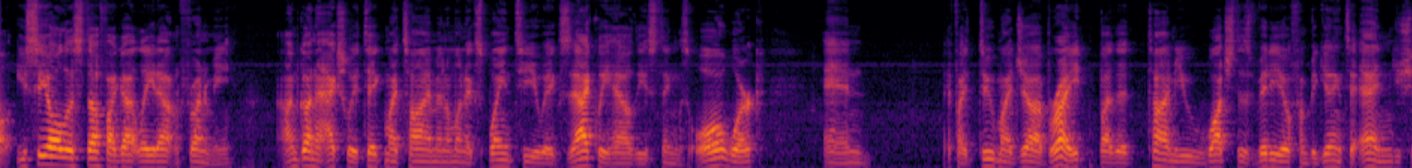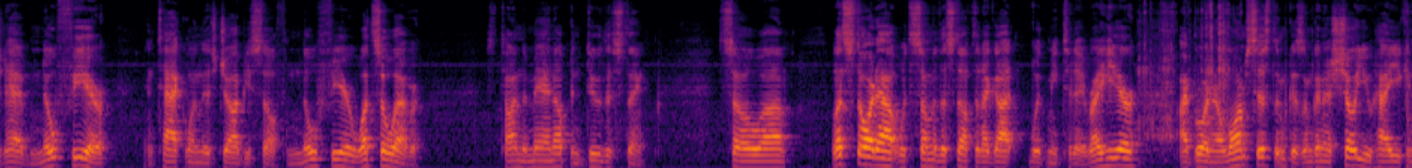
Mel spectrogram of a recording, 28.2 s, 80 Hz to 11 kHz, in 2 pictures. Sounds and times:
Speech: 0.0 - 8.8, 9.4 - 18.4, 19.0 - 20.6, 21.3 - 28.2.

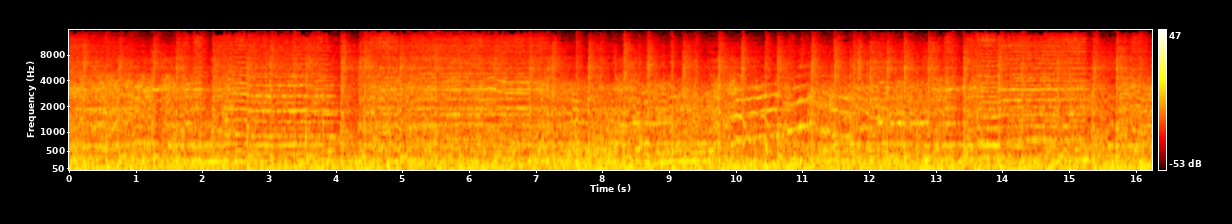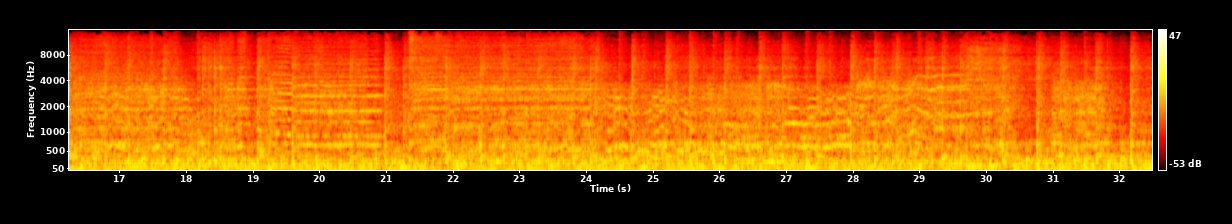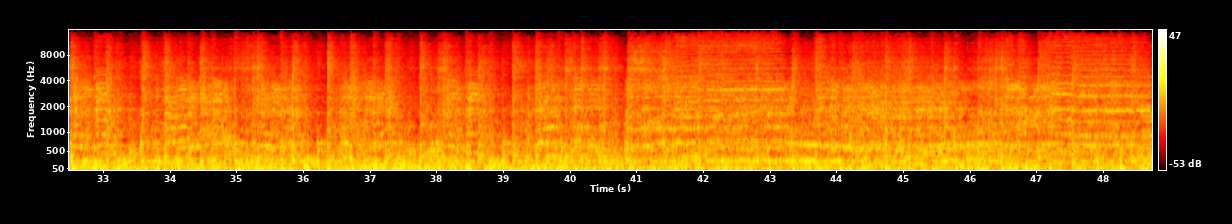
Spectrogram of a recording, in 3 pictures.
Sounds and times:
Music: 0.0 - 48.7.

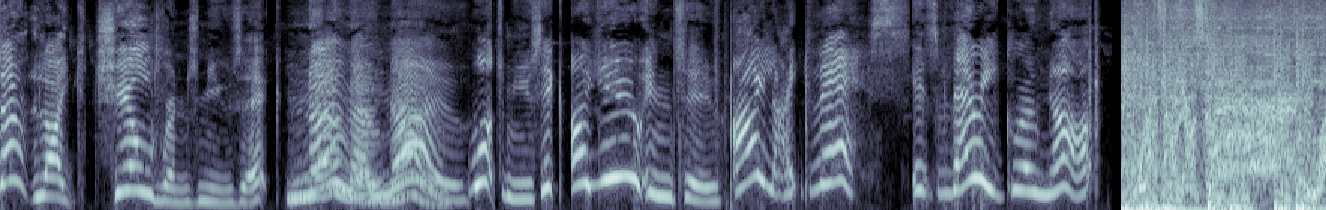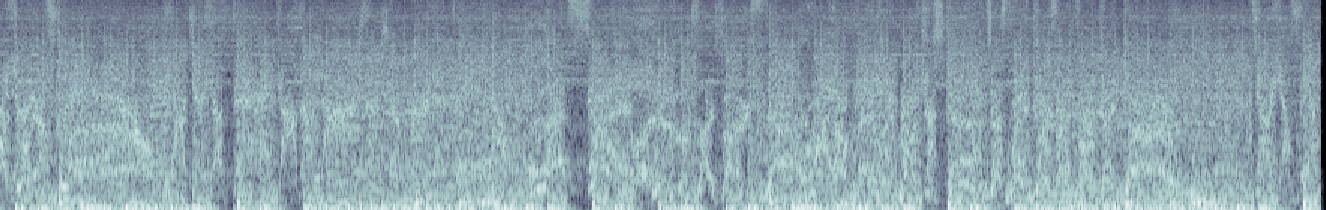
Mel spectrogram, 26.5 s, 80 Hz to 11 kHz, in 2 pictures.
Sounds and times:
Music: 11.2 - 26.5.

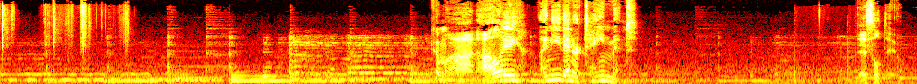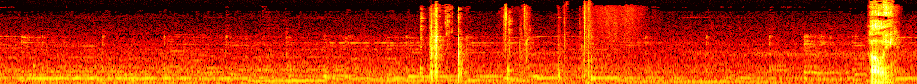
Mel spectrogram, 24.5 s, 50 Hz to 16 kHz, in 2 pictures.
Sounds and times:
Music: 0.0 - 24.4
Speech: 5.8 - 8.5, 11.4 - 12.0, 23.8 - 24.2.

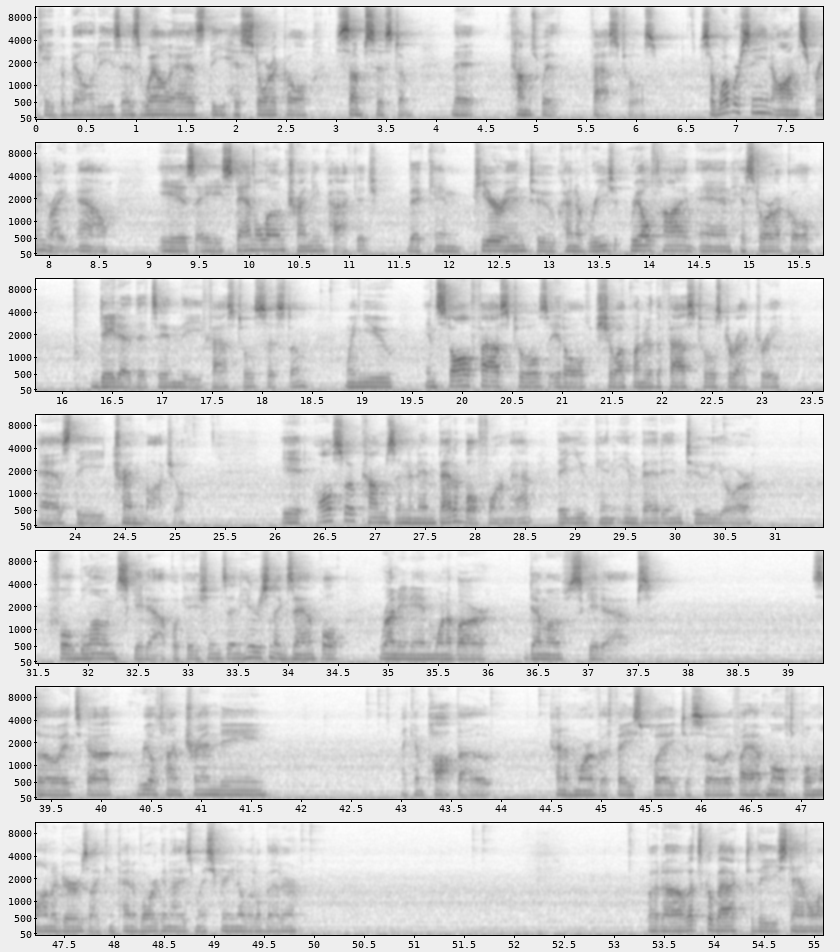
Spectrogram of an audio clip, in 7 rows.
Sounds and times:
Speech: 0.0 - 25.2, 26.1 - 30.9, 31.6 - 37.8, 39.2 - 41.7, 43.0 - 50.0, 53.3 - 55.0.

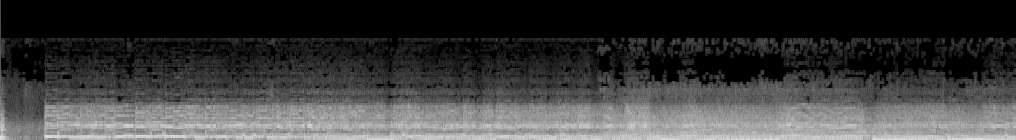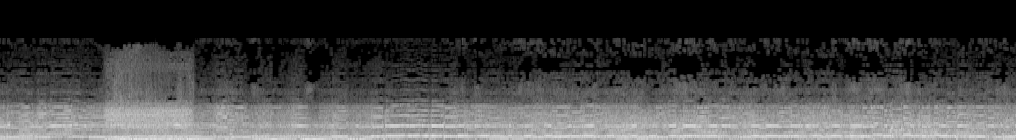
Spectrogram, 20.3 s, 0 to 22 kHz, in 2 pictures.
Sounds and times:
Electric guitar: 0.0 - 20.3.

